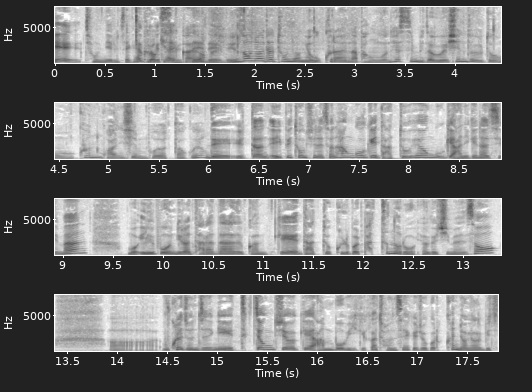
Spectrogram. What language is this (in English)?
Korean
